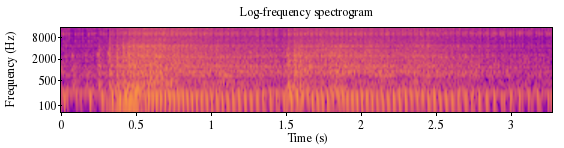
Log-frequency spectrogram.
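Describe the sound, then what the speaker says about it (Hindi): A Hero Splendor motorcycle engine idling close by, a loud, even low-pitched putter with a slight swell around the middle. "ये देखो हर्षित का मोटरसाइकिल स्प्लेंडर।"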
